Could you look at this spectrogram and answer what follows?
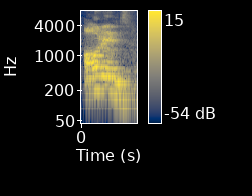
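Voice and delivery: ordinary talk, nothing marked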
